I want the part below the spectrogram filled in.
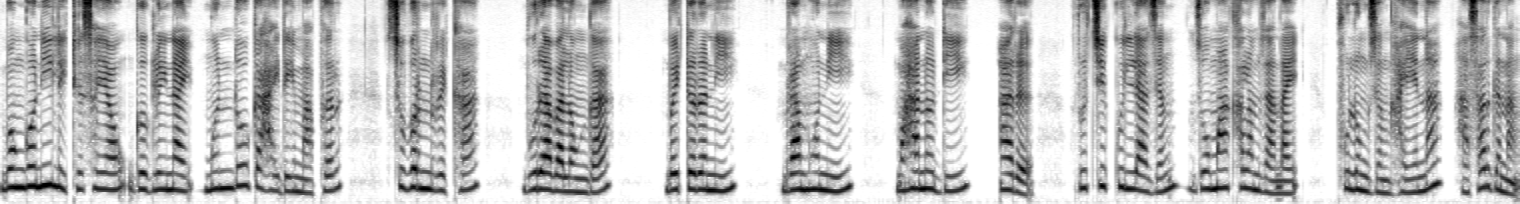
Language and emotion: Bodo, neutral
